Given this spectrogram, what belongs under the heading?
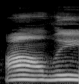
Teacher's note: Dha hujung lidah keluar sikit sahaja pada gigi depan.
